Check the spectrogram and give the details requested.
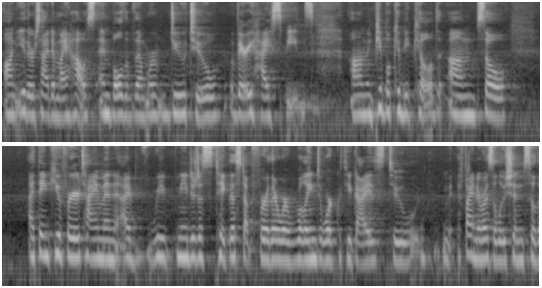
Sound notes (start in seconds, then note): none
